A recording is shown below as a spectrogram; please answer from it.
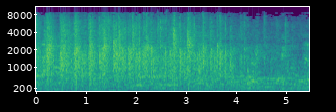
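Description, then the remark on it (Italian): An audience at a meeting applauds steadily for about five seconds for the newly named president, a dense, loud wash of many hands clapping at once, with some indistinct voices mixed underneath. “Facciamo un applauso allora, Presidente, perché è il vostro.”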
